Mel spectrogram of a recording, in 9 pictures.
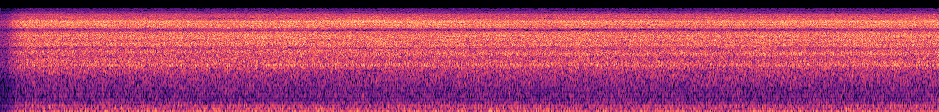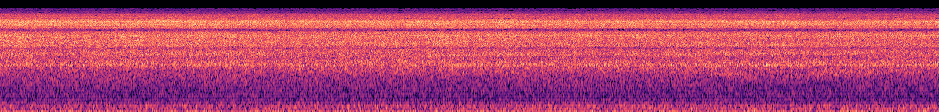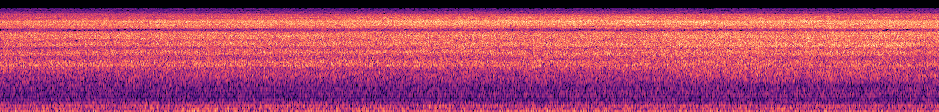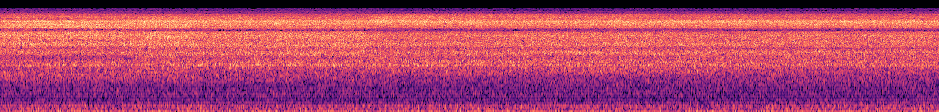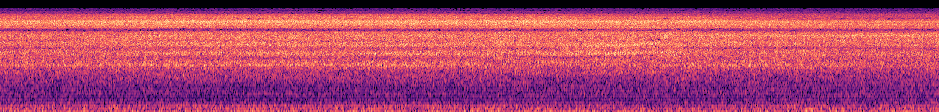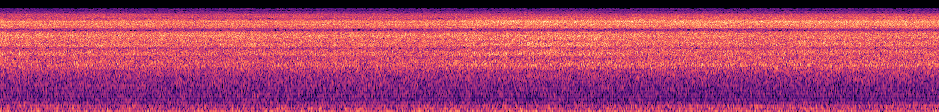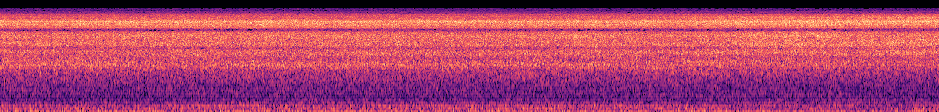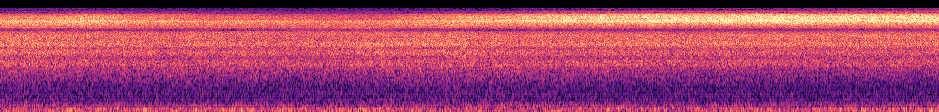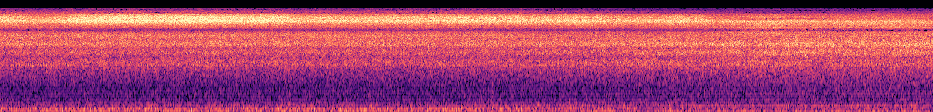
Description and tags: Cruiseship - outside, at the funnel next to main engine intake (engine sound, hissing air). No background music, no distinguishable voices. Recorded with artificial head microphones using a SLR camera.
